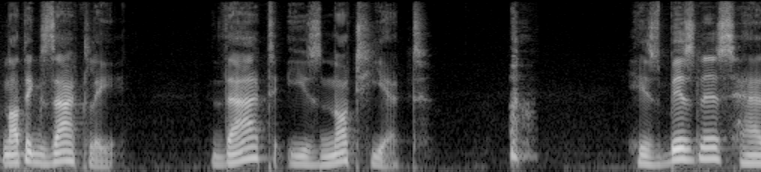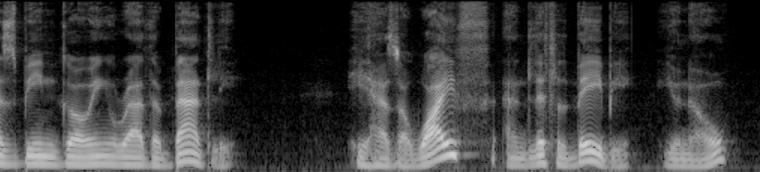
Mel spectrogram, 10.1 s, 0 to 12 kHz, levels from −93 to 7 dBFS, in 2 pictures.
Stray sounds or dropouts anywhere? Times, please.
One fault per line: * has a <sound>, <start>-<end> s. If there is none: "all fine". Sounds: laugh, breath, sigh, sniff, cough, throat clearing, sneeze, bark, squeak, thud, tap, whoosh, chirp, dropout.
* has a cough, 3.4-3.6 s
